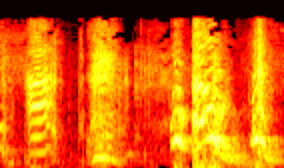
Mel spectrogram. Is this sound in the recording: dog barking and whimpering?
yes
